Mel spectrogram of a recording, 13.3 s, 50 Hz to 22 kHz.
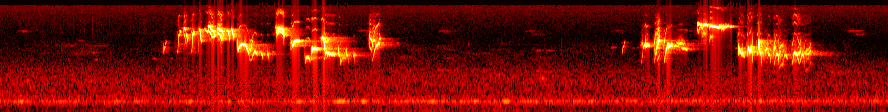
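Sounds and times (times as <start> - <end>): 
European robin singing: 2.4 - 5.9, 9.6 - 12.4.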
